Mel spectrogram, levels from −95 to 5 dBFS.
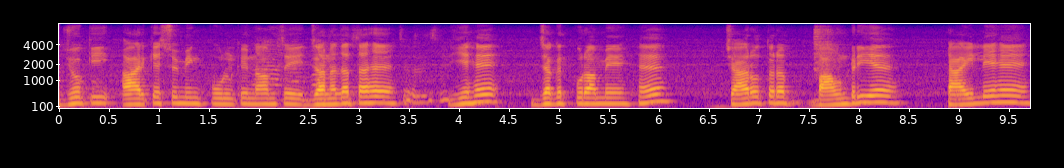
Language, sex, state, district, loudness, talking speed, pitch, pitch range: Hindi, male, Rajasthan, Jaipur, -17 LUFS, 125 wpm, 165 Hz, 150-175 Hz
